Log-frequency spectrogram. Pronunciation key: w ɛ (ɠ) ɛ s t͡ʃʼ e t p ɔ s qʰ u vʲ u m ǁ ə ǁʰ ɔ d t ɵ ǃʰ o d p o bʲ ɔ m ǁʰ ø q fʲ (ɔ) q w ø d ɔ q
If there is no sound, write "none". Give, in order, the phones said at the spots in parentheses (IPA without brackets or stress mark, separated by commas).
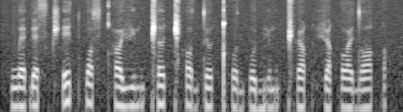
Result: ɠ, ɵ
